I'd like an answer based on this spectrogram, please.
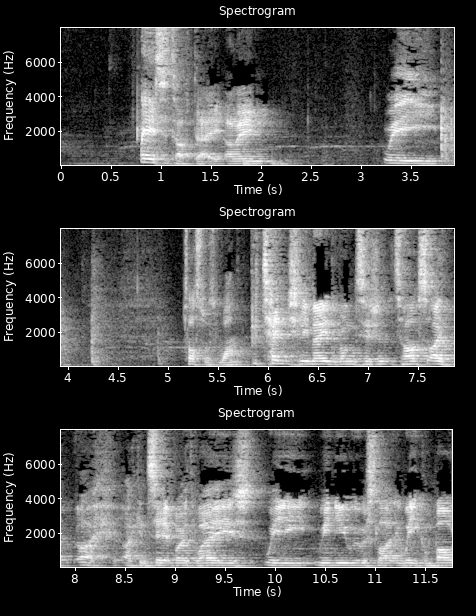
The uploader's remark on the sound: It's another post-match changing room special, another in-person record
